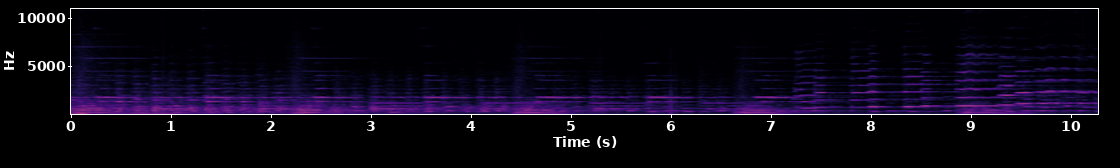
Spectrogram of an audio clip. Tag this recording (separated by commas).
Music, Musical instrument, Violin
